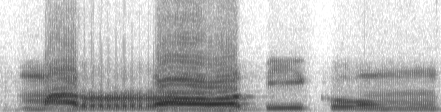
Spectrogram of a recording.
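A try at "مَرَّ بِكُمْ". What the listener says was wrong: bukan mar ya mirbikum ya.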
